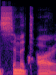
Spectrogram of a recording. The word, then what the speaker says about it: scimitar: It's not even scimitar. It's scimitar. Hey. What's the pronunciation correct on that?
